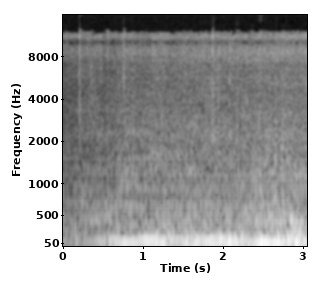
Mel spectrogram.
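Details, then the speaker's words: Honda BF75D/BF90D outboard whose lower section flooded with salt water: droning motor sputters unevenly at wide open throttle, limited to about 3,000 rpm; misfire, owner suspects a spark plug, plug wire or fuel injector. "you can hear it buttering wide open throttle almost like it's missing a cylinder or uh something uh with the fuel"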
